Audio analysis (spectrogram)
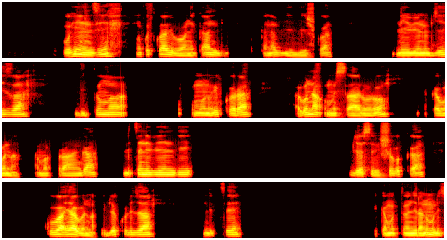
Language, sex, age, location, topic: Kinyarwanda, male, 25-35, Kigali, agriculture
